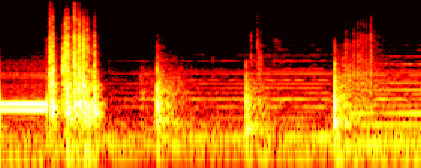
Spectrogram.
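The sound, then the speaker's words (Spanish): A telephone handset is hung up, clunking down over a steady tone, followed by a busy signal beeping in regular pulses about every half second, fairly quiet, with no voices. “Cuando cortó el teléfono, seguía sin poder creerlo.”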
